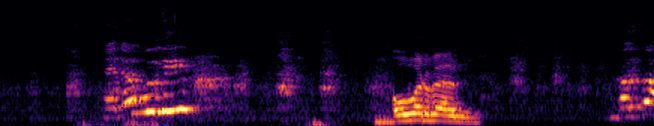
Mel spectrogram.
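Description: A pit bull panting, with two short pitched voice sounds, one about a second in and one near three seconds.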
